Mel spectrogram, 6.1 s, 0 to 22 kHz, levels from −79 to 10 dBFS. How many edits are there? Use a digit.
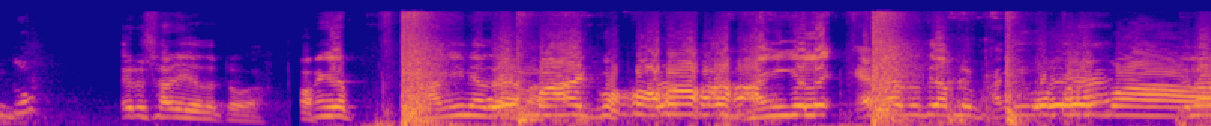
1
